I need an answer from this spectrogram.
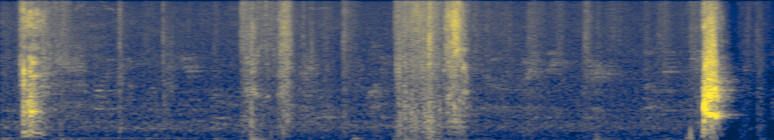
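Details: Dogs playing and making funny noises: a bark at the start, scattered noisy scuffles and grunts in the middle, then one sharp loud bark near the end.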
